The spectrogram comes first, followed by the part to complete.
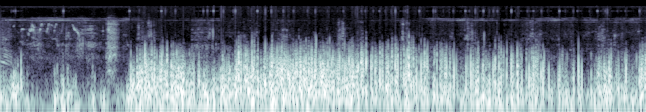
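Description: Wind buffeting the microphone: a loud, gusty low rumble that starts about a second in and keeps going.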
